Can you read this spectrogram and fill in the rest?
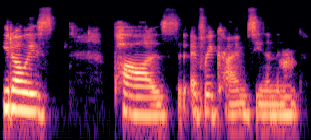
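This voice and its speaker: Here a young adult woman, medium in pitch with a level, creaky tone and moderate pace, acts onstage as a girl on a date who is morbidly curious. She sounds curious and chatty, speaking casually with slight hesitation, and there's a bit of background noise. It's student acting in a naturalistic style.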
